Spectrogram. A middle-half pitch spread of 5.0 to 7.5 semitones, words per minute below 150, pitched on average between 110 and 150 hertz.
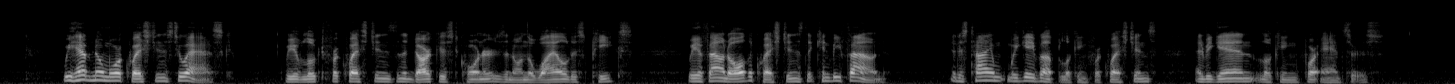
No: wide, 5.4 semitones; average, 190 wpm; low, 135 Hz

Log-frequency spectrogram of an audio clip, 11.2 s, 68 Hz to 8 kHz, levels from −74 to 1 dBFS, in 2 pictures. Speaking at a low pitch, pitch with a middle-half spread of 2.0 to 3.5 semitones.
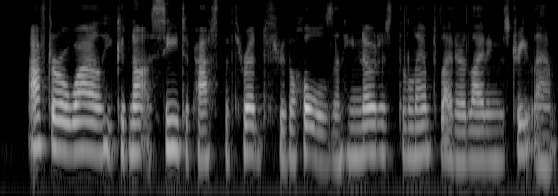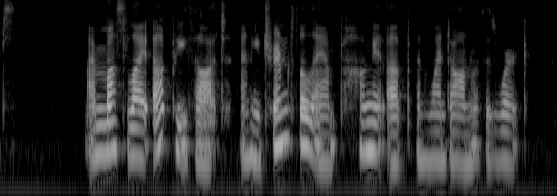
No: high, 190 Hz; average, 3.1 semitones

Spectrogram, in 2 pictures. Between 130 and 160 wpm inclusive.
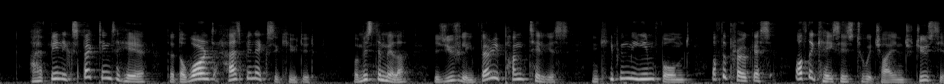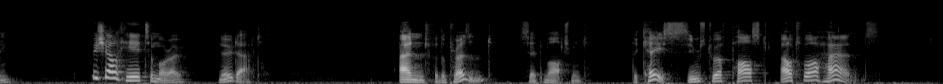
No: average, 180 wpm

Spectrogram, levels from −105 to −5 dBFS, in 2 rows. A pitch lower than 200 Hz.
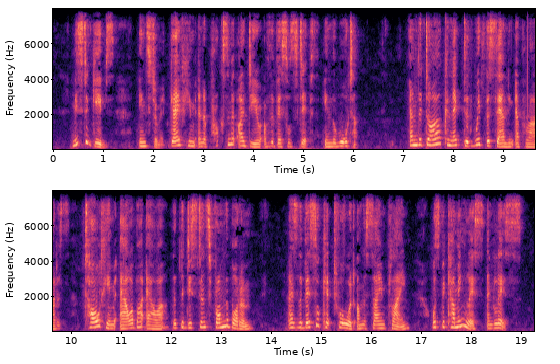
No: high, 220 Hz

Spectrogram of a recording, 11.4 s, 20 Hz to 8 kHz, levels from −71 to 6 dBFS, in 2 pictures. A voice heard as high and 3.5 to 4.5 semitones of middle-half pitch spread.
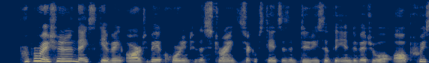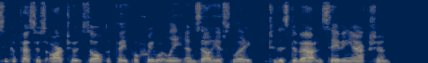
Yes: high, 195 Hz; average, 3.8 semitones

